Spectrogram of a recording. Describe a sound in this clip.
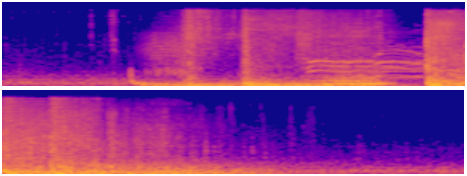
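Lightning crackles and booms loudly in a burst.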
